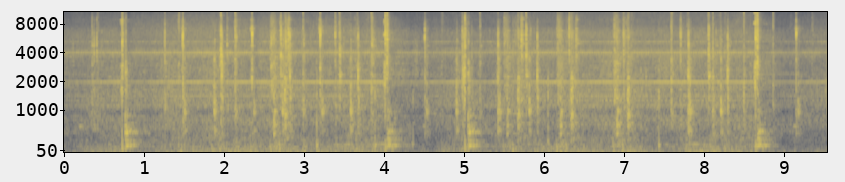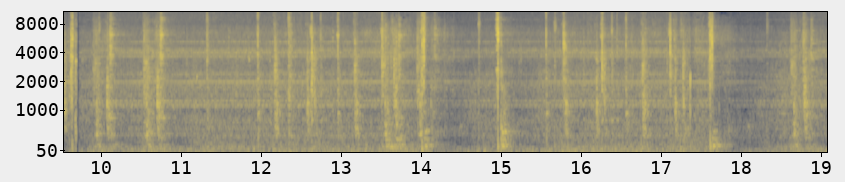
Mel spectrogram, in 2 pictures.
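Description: Automated packaging machine running: a steady mechanical hum with frequent sharp clicks and knocks from its moving parts, and a faint steady high whine.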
